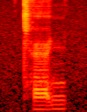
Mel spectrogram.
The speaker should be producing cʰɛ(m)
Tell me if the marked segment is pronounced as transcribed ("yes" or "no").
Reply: no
